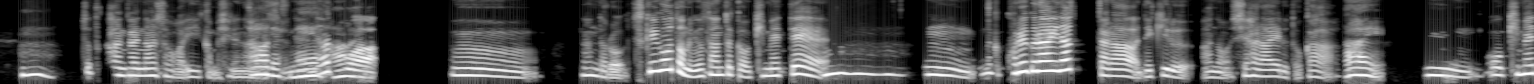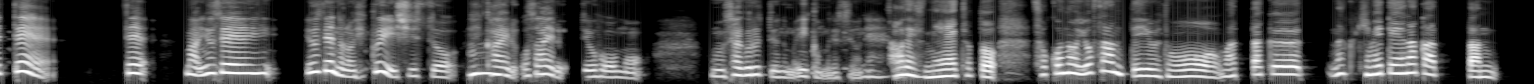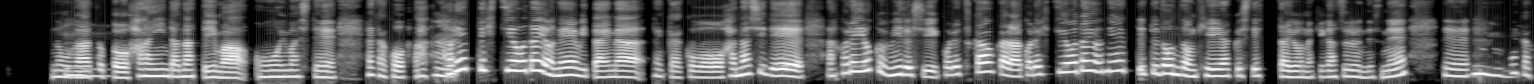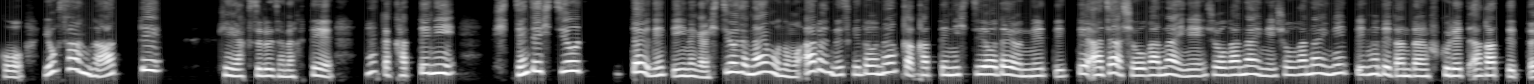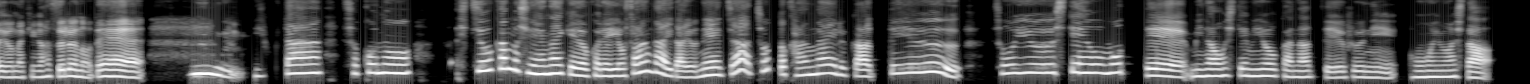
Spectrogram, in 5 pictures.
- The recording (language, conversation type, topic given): Japanese, advice, 毎月の定額サービスの支出が増えているのが気になるのですが、どう見直せばよいですか？
- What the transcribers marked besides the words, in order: tapping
